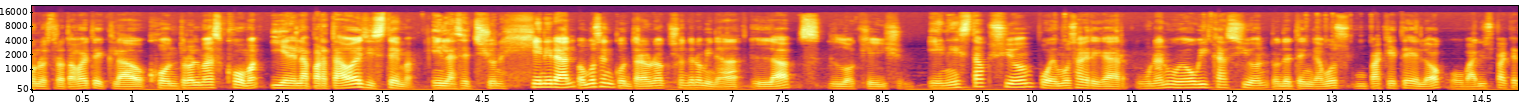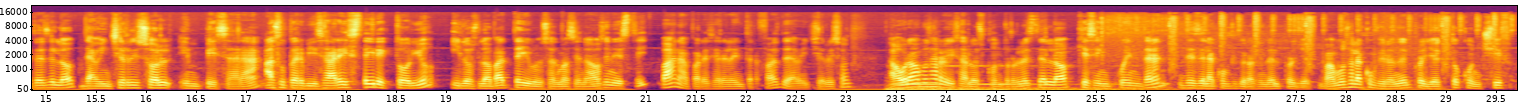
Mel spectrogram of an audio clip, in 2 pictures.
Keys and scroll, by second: 0.0 ctrl+,.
